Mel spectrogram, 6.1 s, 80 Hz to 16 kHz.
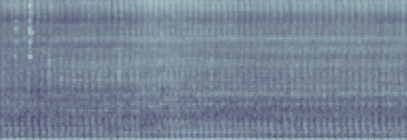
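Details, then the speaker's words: Polaris XP1000 after installing Tusk automatic cam chain tensioner: even steady thumping idle with no chain rattle or ticking; cam chain noise fixed, normal idle. "Quiet as can be now."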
